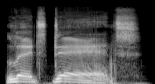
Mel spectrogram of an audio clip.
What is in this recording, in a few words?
soldier cheers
